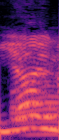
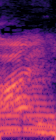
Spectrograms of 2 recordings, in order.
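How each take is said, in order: First: The syllable begins with a y sound. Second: The syllable begins directly with the vowel. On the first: The speaker calls it wrong. "ইয়াই নয়" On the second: The speaker calls it right.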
